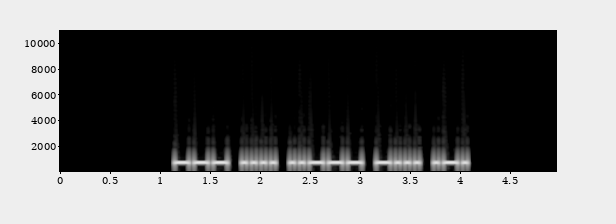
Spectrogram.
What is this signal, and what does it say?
Morse code, heard as a keyed tone, about 25 wpm, 700 Hz. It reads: OH2BR
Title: Call Signs - 25wpm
